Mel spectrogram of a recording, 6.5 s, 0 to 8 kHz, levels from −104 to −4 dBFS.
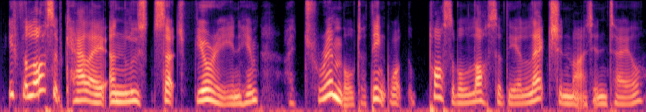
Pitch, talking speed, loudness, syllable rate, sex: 195 Hz, 215 wpm, -19 LUFS, 5.7 syllables/s, female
